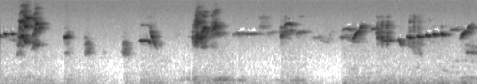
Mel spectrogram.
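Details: Oriental magpie-robin song used as a lure for other magpie-robins, quieter and more distant, a mix of chirps, harsh notes and thin whistles over a low background hum.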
